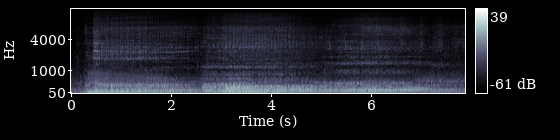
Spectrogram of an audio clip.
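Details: An American alligator bellows as mating behaviour, a deep, rumbling roar that rolls on for several seconds.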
